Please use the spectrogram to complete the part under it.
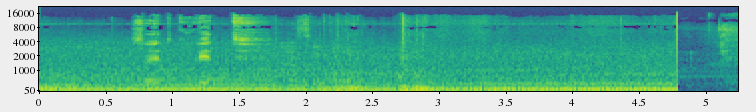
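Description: A Mercedes C63 AMG, flagged with an engine warning light, drones loudly and steadily on a race circuit, with a slight surge midway before the sound cuts off abruptly near the end.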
